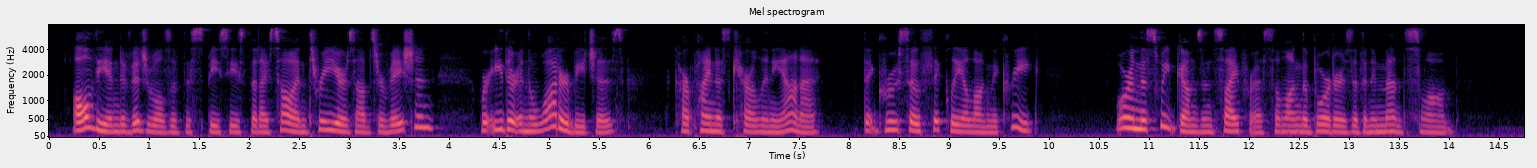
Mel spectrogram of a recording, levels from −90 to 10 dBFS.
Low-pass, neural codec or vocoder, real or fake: 7.2 kHz; vocoder, 44.1 kHz, 128 mel bands every 512 samples, BigVGAN v2; fake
